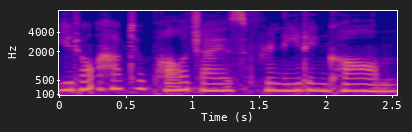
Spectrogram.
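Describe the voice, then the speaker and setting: A woman talks at a moderate pace and medium pitch, in an unremarkable speaking voice. Her intonation is fairly even. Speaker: ASMR roleplay performer. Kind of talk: ASMR comfort roleplay script reading. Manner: soft-spoken, gentle, reassuring.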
